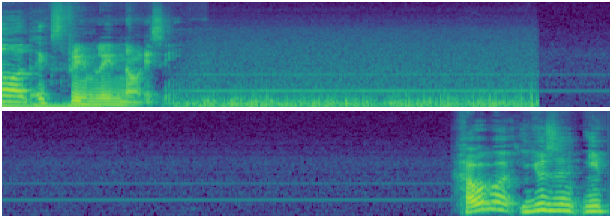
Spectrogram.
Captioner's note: noisy fan noise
